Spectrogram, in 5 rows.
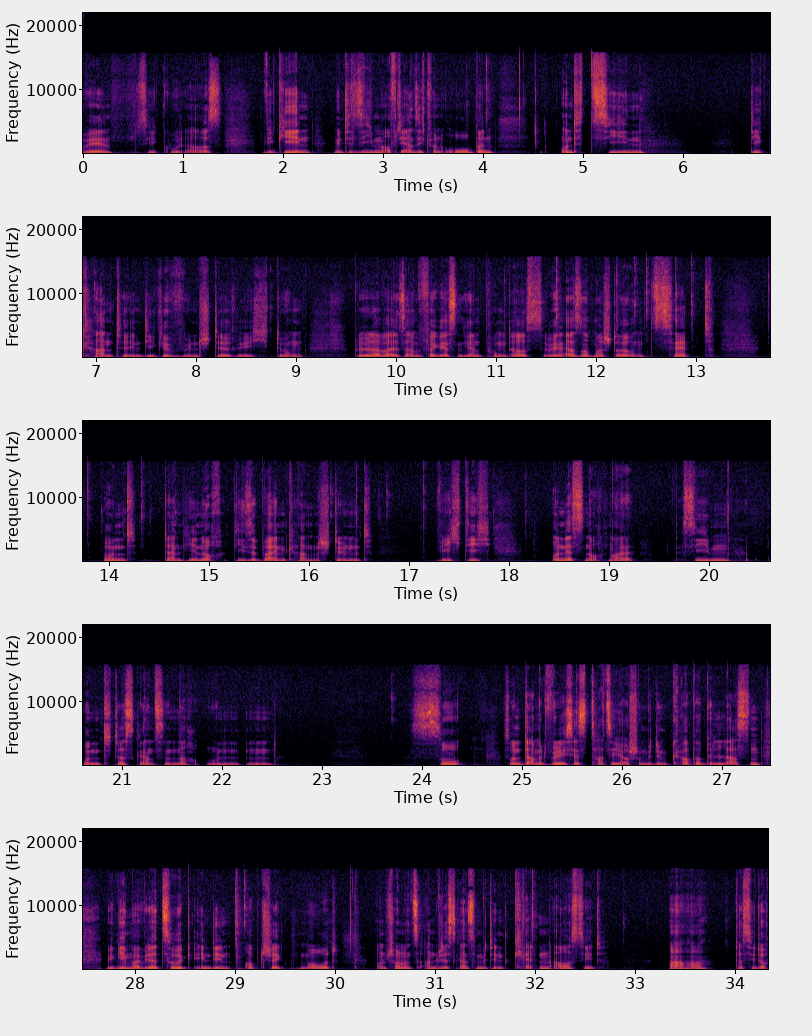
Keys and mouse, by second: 0.6 middle click, 2.6 KP_7, 3.4-3.8 shift+middle drag, 4.9-6.9 drag, 7.1-8.7 middle drag, 9.6 middle click, 12.1 ctrl+z, 12.7 ctrl+z, 13.9 middle click, 14.4 shift+middle click, 16.6 shift+click, 17.8 middle click, 19.7 KP_7, 21.2-23.6 drag, 24.0 middle click, 26.0-26.5 shift+middle drag, 29.0 Tab, 31.9 KP_Divide, 32.9-33.9 middle drag.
